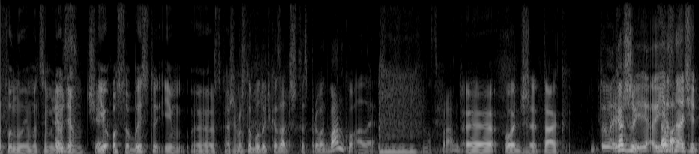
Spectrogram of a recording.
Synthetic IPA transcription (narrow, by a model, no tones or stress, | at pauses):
efɔnujemɔt̪sɪmlʲudʲɐmt͡ʃiʔɔsɔbɪst̪ɔ̰ʔḭmrɔskɑʒemɾɔɔst̪ɔbud̪ʊtʲkɐzɑt̪ɪ̥ʃt̪ɔ̥t̪ɛspɾɪʋɐd̪bɑnkʊ̰ʔɐ̰lˠɛ̰nɐspɾa̰wdʲiɔʒɛt̪ɑk | d̪ɔʋaɐʒɪajaznat͡ʃit̚ʲ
